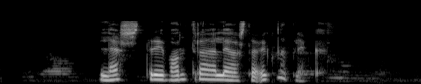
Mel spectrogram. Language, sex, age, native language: Icelandic, female, 30-39, Icelandic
